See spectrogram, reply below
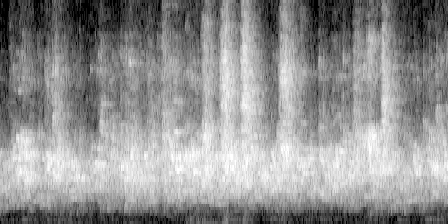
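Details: Morning chorus of small birds: a thick unbroken wash of high twittering and chirping from many birds at once, steady in loudness, with brief sharper accents near the middle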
